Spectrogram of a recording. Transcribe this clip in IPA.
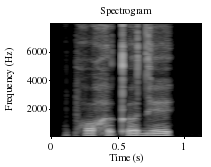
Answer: pʰɔhəkʼə de

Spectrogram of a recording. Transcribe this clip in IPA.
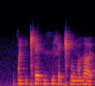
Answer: tˤɛ̃çɐ̃ǁʰɛkɨ xɨɬɛǁʰoŋõ ðˤɨ

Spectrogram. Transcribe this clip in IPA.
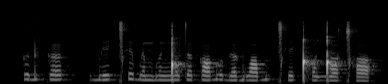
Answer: kɵdikœ | be ǀʰebɛmbɵ ŋ͡ǃotœkɒ ɡodœɡ wɒ biǀʰeǃʰɔŋ͡ǃɒ ǀʰɒ

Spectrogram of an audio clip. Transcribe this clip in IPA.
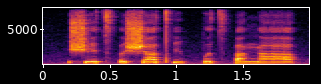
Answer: ʃet͡sʼə ʃatʼi pːət͡sʼa ŋa

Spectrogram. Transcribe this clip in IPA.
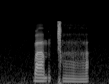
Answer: k͡pam ǀa̤

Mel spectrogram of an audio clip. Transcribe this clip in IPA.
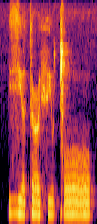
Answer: zʲətə˞fʲu ǀo

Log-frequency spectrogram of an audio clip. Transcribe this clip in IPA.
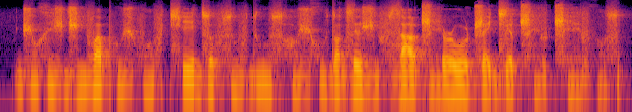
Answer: d͡ʒɔ̤xe̤ʒd͡ʒi̤vɐ pʰṳʒfɔ̤ft͡ɕʰid͡zuf sṳvdʱṳshɔ̤ʒ xṳdɔd͡zɨʒi̤f zaʈ͡ʂe̤ ɹuʈ͡ʂe d͡ʑeʈ͡ʂʰe̤vʈ͡ʂʰe̤vθɔ̤s

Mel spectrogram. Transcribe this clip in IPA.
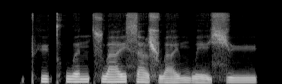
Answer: pʰy˥˩kʰwə˥nt͡swa˥ɪ̯ sä˥˩ʂwa˧˥ɪ̯mwe˨˩ɪ̯ ɕy˥

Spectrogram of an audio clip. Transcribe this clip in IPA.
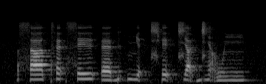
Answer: sä˦ tʰɛ˦ʔse˦ɪ̯ʔɛ˨ɡɪ˦ʔ ɲɛ˦ʔt͡ɕʰḛ˦˨ɪ̯t͡ɕa̰˦˨ɪ̯ d͡ʑã˦˨wĩ˨

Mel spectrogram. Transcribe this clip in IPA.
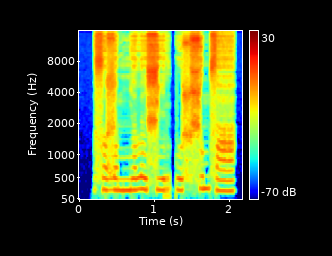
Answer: sʌɮɛmɲə lɘɕir puɬ ɕumsa

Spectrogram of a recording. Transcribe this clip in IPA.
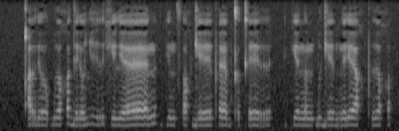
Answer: qʼɨrɾʲɤːɓɯ χɨɡeɾʲɔ ʎiːrxʲelʲɛːn | kʲɨnt͡sʼɤχɡʲeː pʰɛːbkʼəkʰer | kʲɛŋən ɓɯɡʲeːbŋe ɾʲɛːχpʰɨχ

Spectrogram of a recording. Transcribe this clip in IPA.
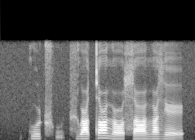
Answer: kuʈ͡ʂʰṵ t͡ɕu tˤøðˤø sˤɛðˤəzɛ

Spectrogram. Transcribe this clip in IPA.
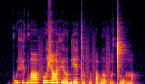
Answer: kṳfʲɤɡwɑː foʑɑː fʲɤːbʲeː tɑ̤fɑ̤fɑ bɤ fɑ̤ǀo̤wɑ̤

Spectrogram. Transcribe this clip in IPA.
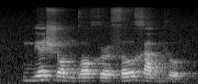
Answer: mʲɛʃɔndɔxə˞ sɤxa bʲʊ

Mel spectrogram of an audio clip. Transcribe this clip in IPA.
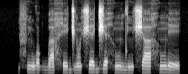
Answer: fĩ˧wɔ˧ɡ͡ba˧ he˧d͡ʒɔ̃˧ʃɛ˦ d͡ʒɛ˦˨hũ˧ dĩ˦ ʃa˦hũ˦ ɾe˦˨

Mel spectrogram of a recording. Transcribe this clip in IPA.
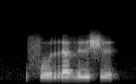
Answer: forɐ ðɘʃɘ

